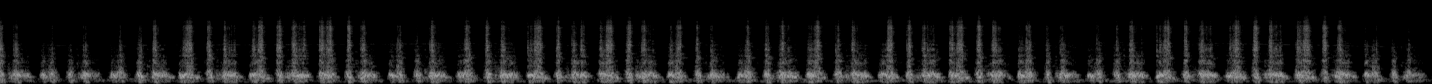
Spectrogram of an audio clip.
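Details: Recorded at position P, patient supine, 90 bpm: regular heartbeat with a loud rushing mid-systolic murmur that gets louder and swells and fades in phases: mid-systolic murmur.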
